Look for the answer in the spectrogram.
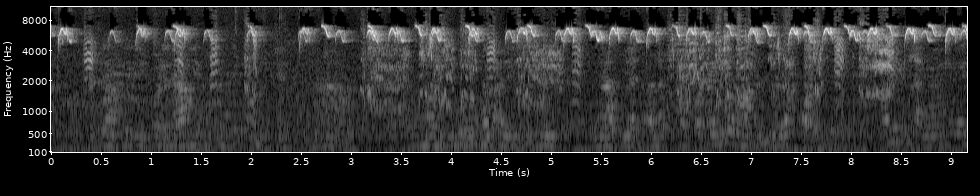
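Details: Zebra finches in winter: many high, nasal beeping calls repeated quickly and overlapping from several birds, over a low background hum.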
